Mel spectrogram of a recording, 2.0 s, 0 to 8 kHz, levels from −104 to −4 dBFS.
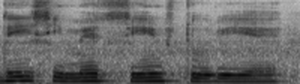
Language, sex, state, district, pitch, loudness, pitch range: English, male, Karnataka, Bangalore, 125 Hz, -14 LUFS, 115-130 Hz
